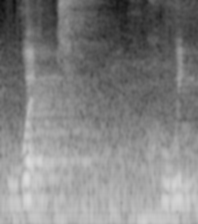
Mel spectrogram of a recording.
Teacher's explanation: labiovelar approximant. Lips rounded and tongue body raised.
